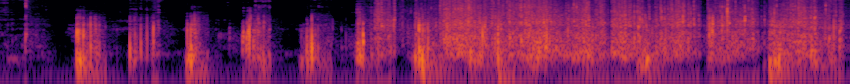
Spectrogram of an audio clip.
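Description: Close-miked crunching of something hard and brittle being bitten and chewed: separate crunches, several a second, for about two seconds, then a denser run of crackling chews.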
